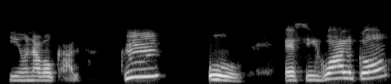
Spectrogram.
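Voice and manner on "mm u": drawn cow hum. Shown as a demonstration. Demonstrating mu sound.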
